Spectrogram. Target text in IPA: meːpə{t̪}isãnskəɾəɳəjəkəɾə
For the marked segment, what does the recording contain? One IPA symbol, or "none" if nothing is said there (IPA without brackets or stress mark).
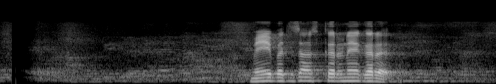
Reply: t̪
